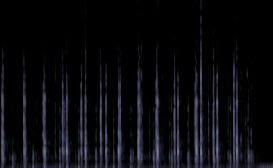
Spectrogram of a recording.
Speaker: The bumpers are probably the best part about this controller, despite still being pretty bad. Like, they are clicky, but small and squeaky as hell.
